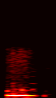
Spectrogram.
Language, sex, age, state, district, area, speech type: Marathi, male, 18-30, Maharashtra, Ratnagiri, rural, conversation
